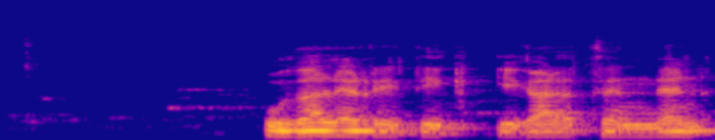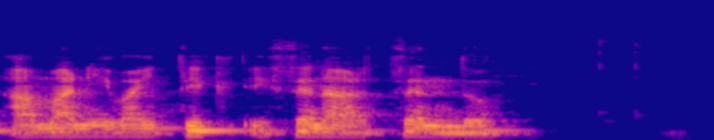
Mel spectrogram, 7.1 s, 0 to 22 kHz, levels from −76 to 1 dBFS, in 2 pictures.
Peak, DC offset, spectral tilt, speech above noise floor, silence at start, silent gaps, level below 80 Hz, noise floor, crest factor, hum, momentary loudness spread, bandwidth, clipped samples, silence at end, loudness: 0 dBFS; under 0.1%; -7.5 dB/octave; 48 dB; 1.3 s; none; -48 dBFS; -67 dBFS; 22 dB; none; 11 LU; 7 kHz; under 0.1%; 0.95 s; -21 LUFS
